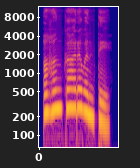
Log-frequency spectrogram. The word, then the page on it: ಅಹಂಕಾರವಂತ: ahaŋkāravanta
